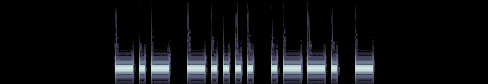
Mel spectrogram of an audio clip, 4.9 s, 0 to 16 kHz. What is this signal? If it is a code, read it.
Morse code, heard as a keyed tone, about 20 wpm, 700 Hz. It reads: K6PT
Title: USA Call Signs - 2x Character Spacing - 20wpm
